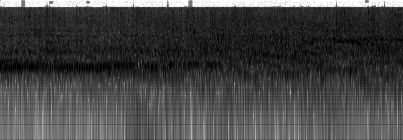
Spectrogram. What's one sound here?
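Young girls' voices ring out through microphones on a stage.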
